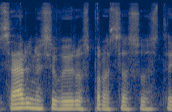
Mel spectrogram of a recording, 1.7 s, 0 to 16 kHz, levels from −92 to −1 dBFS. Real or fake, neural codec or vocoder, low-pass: real; none; 14.4 kHz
